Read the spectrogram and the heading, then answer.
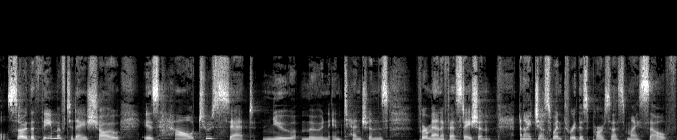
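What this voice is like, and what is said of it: Slightly excited, energized voice. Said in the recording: “you can probably hear in my voice that I sound a little bit excited about it because it has amplified my energy right now.”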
